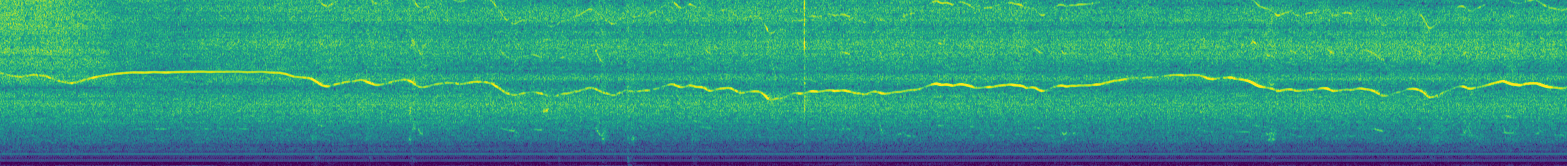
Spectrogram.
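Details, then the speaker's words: Steady high-pitched whine of a dental surgical drill sectioning a three-rooted tooth into three single-root fragments on a surgical extraction training simulator, before each root is elevated out individually. "And moments what we're going to do is section this three-rooted tooth into three single root fragments and then take each one of those out individually."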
